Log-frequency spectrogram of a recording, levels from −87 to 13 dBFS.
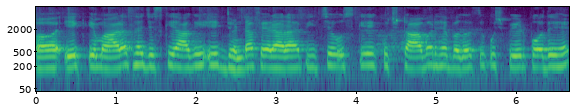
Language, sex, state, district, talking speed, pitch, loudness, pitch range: Hindi, male, West Bengal, Dakshin Dinajpur, 190 wpm, 200 Hz, -13 LUFS, 185-215 Hz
